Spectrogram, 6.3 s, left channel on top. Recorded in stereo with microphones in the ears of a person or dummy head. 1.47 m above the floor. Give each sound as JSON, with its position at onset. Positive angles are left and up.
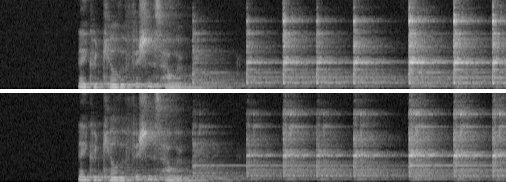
{"t": 1.0, "sound": "a woman speaking", "side_deg": 5, "distance_m": 0.6}
{"t": 2.4, "sound": "hammering", "side_deg": 35, "distance_m": 3.0}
